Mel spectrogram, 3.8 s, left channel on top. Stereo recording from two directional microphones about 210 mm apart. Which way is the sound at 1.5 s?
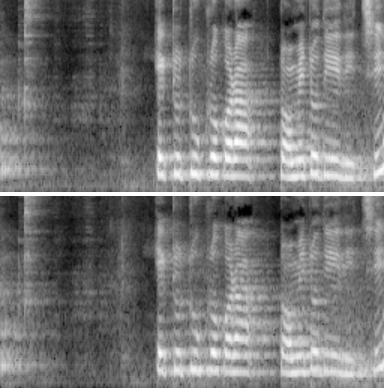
25° left (ahead or behind).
